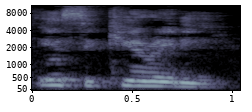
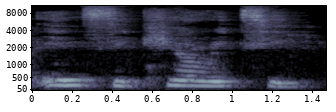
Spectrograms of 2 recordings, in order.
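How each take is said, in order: First: It is said in a put-on American accent. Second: It is said plainly in a Nigerian accent. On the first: The speaker calls it wrong. "not insecurity" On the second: The speaker calls it right. "Pronounce the word insecurity"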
